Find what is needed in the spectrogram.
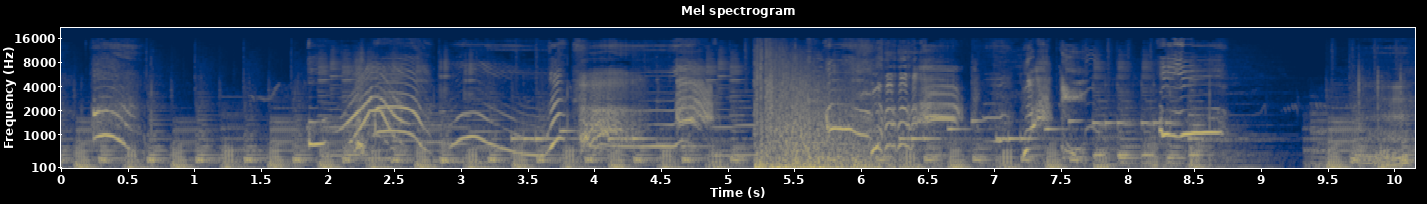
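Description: Bouncy cartoon background music with the bunnies' high, squeaky wordless vocal chirps gliding up and down. Just after five seconds in comes the loudest sound: a pop with a hissing burst as a party popper fires confetti.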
